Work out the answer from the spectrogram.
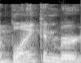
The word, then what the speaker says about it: Blankenburg: Uh, yeah, Blankenberg is generally the way I pronounce it.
